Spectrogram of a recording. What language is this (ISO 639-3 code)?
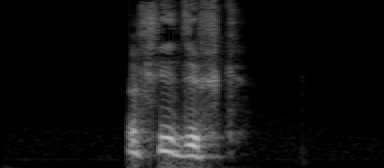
kab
